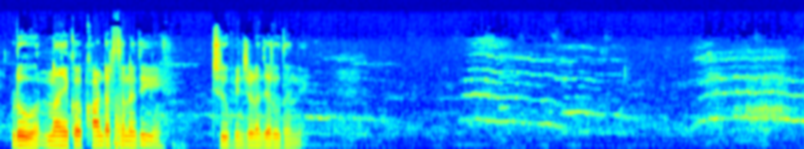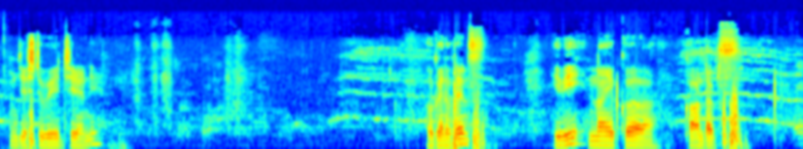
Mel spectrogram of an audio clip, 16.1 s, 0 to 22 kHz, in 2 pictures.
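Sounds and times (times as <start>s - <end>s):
faint high-pitched cries: 1.2s - 13.7s, 14.3s - 16.0s
man speaking: 8.2s - 9.2s, 13.6s - 15.6s.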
